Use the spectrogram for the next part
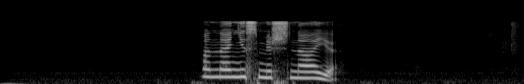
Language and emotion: Russian, sad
